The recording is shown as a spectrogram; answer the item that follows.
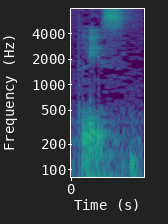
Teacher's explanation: so there is no schwa. Schwa sound has disappeared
